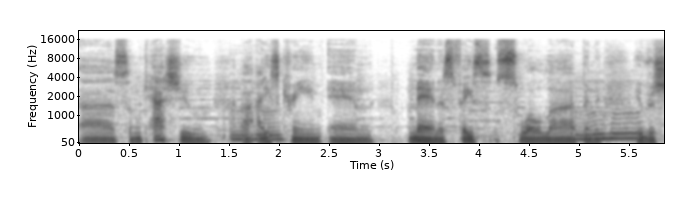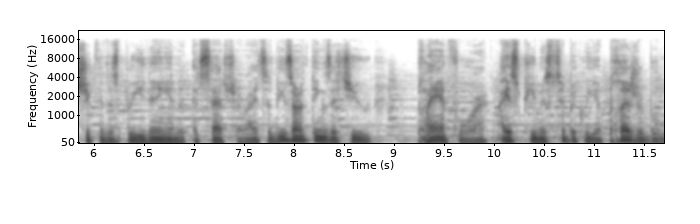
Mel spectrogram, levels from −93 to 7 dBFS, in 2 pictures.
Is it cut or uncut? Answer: uncut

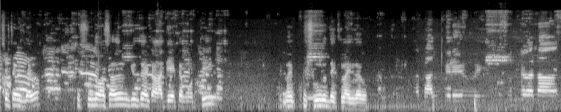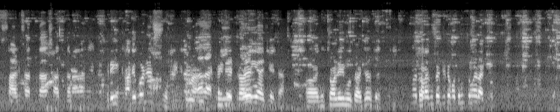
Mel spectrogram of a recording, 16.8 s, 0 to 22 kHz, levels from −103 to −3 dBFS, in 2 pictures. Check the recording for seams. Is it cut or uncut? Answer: cut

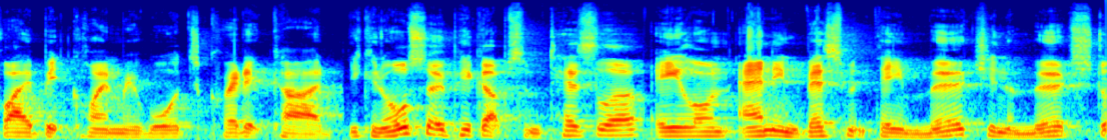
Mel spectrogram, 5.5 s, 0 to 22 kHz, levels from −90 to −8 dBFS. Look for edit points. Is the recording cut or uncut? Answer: cut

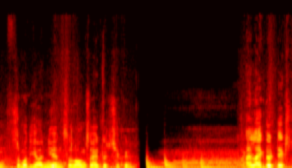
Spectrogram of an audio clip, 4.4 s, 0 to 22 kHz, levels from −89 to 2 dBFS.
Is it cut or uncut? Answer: cut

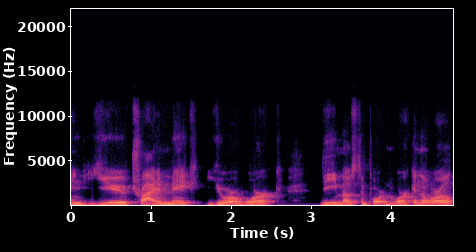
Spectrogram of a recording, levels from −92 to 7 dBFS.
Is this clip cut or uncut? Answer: uncut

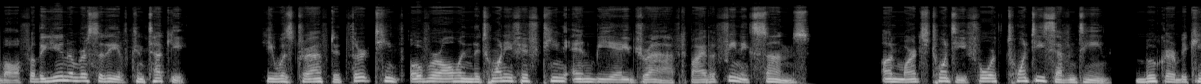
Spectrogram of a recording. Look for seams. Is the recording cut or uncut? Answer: cut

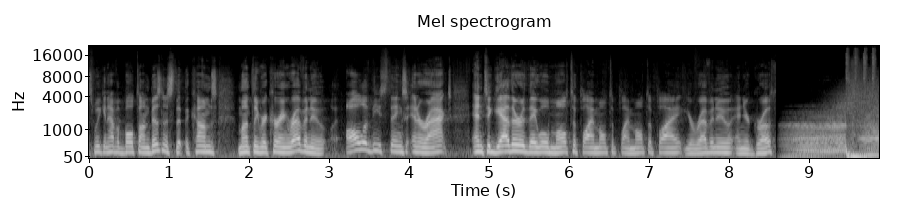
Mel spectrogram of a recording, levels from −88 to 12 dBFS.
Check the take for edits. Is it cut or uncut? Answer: cut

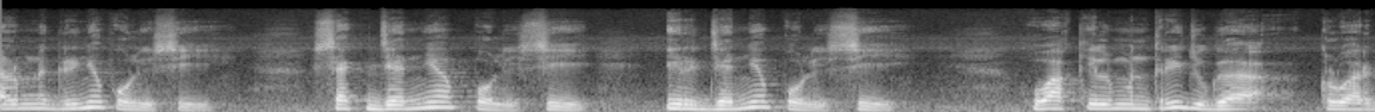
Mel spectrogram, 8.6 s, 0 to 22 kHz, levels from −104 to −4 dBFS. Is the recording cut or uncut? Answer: uncut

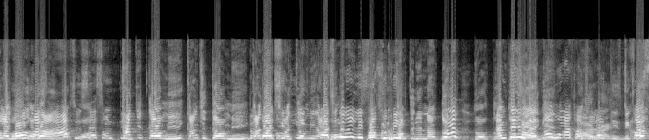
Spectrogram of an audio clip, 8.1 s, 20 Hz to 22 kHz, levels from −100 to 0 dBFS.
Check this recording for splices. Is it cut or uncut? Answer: uncut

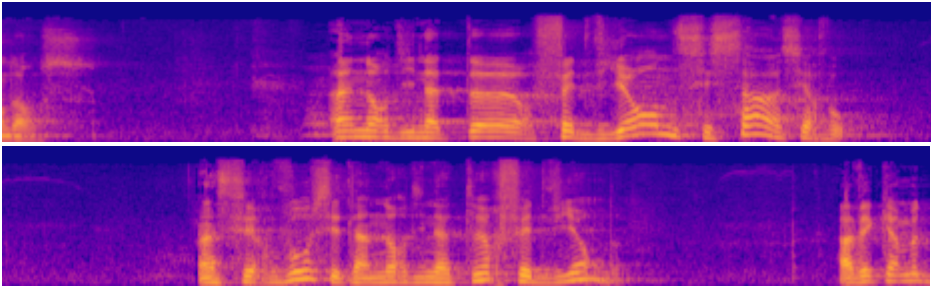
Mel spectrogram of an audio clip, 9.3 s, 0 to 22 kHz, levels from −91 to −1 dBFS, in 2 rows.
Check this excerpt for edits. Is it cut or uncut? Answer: cut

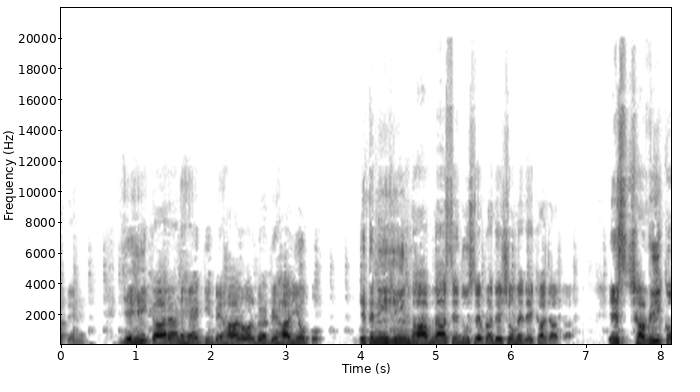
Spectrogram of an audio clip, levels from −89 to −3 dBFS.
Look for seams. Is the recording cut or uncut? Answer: uncut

